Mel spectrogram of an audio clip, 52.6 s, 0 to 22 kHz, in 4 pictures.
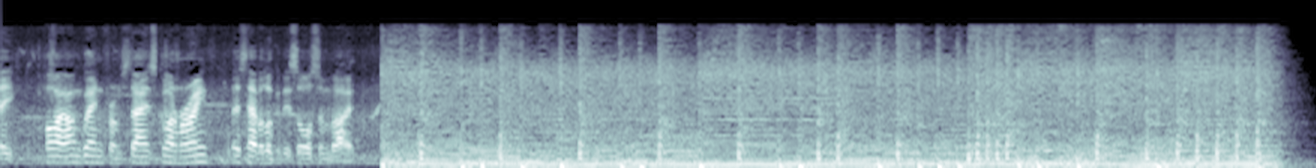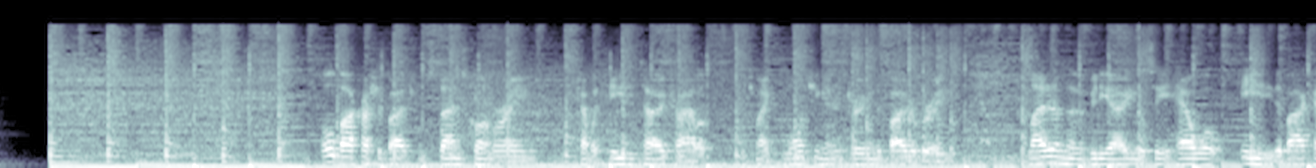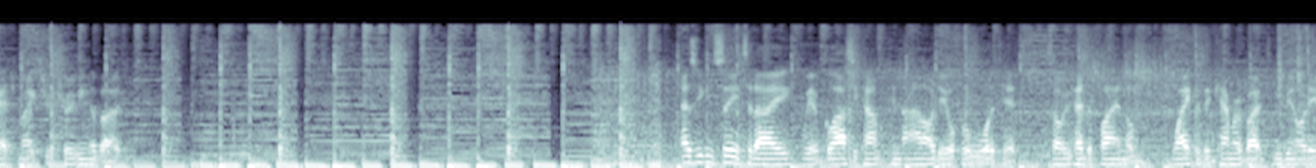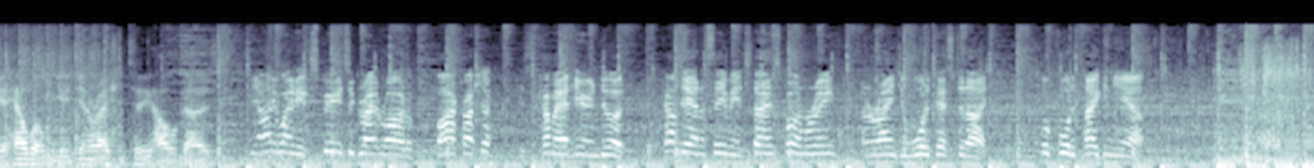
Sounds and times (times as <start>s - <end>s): Speech: 0.0s - 3.6s, 16.4s - 22.7s, 23.4s - 27.6s, 33.1s - 51.0s
Music: 3.8s - 52.6s.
